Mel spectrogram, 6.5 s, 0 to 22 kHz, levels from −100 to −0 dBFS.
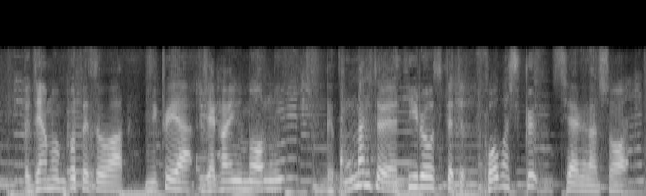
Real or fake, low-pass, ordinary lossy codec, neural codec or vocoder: fake; none; none; codec, 16 kHz, 1 kbps, X-Codec, HuBERT features, trained on balanced general audio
